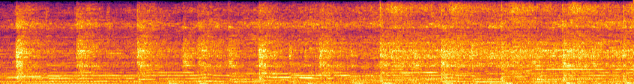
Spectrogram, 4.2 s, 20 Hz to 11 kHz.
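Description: Guitar music with strong bass and a regular beat, played through a stereo pair of Bang & Olufsen P6 portable Bluetooth speakers.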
